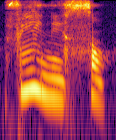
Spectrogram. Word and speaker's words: finissons: Deux S entre deux voyelles se prononcent C. Ça donne le son C. C'est pourquoi on dit nous finissons.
